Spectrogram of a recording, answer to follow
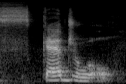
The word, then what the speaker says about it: schedule: Schedule. Sk, e, d. Ooh. Ul. And we gotta have what makes this U say its long ooh sound, the magic E. Where's the magic E? Right there. Okay, so the rest of this is normal. The rest of this sounds like it should sound.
